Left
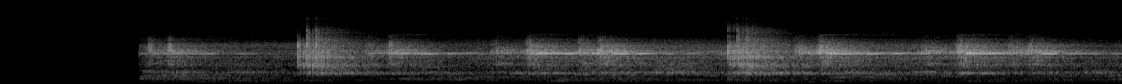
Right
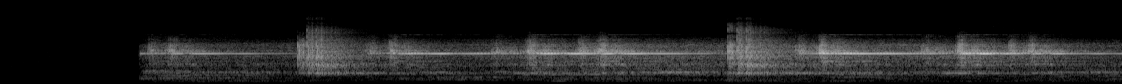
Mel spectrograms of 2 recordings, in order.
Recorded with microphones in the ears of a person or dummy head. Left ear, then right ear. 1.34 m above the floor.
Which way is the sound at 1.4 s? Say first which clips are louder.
Right 2 dB; 20° left (ahead or behind).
